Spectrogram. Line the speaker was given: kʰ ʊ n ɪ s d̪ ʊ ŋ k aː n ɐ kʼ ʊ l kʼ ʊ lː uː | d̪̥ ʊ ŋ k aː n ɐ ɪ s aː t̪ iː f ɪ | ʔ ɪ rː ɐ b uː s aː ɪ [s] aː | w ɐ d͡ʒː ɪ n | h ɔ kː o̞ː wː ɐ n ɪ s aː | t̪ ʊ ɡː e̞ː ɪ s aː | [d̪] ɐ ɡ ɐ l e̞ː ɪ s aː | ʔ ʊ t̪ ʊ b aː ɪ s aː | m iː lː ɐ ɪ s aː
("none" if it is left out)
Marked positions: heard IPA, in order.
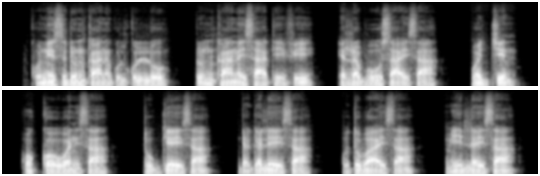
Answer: s, d̪

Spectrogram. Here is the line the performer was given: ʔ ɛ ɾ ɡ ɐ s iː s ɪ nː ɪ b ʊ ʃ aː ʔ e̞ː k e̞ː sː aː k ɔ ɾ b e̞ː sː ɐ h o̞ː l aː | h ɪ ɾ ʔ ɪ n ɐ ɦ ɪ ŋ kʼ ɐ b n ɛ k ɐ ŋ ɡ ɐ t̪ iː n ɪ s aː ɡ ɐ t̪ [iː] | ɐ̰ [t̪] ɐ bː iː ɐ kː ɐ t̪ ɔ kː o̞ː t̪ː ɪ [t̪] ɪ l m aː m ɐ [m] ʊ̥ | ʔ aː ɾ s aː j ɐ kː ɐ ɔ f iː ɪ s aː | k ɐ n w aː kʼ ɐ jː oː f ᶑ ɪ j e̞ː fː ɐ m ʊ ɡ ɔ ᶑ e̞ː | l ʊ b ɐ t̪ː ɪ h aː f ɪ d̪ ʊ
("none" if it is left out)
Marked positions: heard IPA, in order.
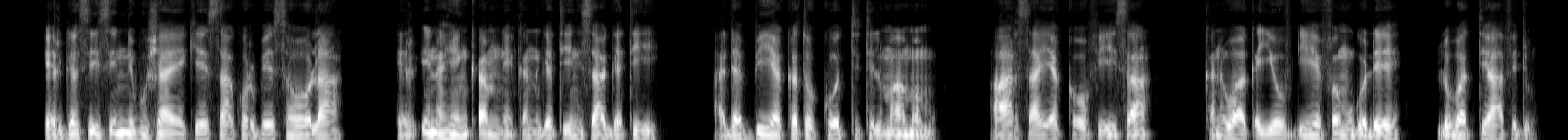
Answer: iː, d̪, t̪, m

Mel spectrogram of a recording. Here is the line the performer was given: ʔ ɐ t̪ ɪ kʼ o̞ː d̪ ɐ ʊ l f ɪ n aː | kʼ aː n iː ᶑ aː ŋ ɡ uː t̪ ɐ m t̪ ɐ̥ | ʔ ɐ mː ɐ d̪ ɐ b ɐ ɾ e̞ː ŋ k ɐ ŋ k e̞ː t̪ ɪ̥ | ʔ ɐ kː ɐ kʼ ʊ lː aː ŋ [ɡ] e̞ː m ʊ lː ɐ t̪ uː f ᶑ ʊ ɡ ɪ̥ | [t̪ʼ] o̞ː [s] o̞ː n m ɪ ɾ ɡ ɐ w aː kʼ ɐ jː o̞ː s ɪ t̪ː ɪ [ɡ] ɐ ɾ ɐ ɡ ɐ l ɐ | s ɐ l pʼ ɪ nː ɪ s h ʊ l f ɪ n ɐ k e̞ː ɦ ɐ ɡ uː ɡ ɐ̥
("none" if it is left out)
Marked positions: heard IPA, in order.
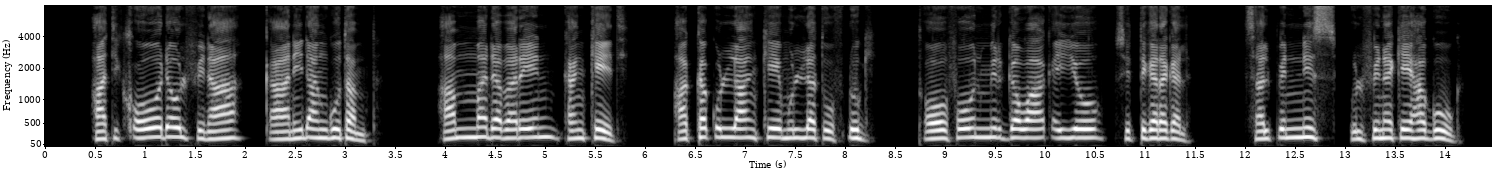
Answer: k, t̪ʼ, f, ɡ

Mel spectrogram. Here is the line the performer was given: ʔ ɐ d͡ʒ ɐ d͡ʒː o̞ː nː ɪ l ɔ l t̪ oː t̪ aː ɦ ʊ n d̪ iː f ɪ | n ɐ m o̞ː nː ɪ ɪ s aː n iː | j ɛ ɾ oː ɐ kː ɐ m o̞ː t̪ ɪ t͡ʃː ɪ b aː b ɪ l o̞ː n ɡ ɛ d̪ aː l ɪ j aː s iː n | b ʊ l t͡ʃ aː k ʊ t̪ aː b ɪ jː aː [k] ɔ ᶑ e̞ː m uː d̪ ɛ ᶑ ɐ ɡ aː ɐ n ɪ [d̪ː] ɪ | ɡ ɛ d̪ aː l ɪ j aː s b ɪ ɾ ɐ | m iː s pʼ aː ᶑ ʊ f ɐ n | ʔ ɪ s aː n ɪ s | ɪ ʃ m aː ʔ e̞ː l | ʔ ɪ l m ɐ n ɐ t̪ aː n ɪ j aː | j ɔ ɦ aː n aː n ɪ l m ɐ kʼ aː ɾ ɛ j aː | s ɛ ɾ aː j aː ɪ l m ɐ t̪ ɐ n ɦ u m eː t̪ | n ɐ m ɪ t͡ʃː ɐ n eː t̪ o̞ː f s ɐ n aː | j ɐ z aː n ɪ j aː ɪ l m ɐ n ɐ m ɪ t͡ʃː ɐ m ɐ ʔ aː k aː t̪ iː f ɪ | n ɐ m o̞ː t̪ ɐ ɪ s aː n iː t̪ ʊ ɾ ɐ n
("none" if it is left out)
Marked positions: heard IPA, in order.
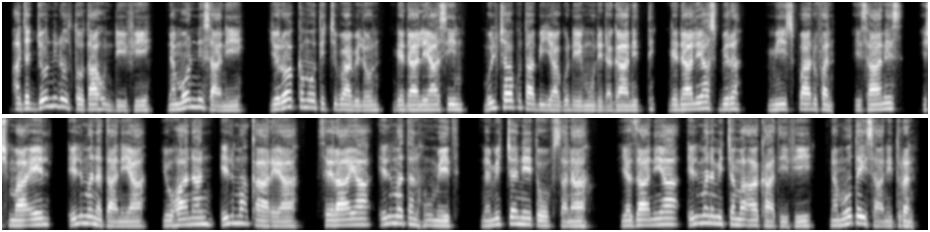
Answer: ɡ, t̪ː

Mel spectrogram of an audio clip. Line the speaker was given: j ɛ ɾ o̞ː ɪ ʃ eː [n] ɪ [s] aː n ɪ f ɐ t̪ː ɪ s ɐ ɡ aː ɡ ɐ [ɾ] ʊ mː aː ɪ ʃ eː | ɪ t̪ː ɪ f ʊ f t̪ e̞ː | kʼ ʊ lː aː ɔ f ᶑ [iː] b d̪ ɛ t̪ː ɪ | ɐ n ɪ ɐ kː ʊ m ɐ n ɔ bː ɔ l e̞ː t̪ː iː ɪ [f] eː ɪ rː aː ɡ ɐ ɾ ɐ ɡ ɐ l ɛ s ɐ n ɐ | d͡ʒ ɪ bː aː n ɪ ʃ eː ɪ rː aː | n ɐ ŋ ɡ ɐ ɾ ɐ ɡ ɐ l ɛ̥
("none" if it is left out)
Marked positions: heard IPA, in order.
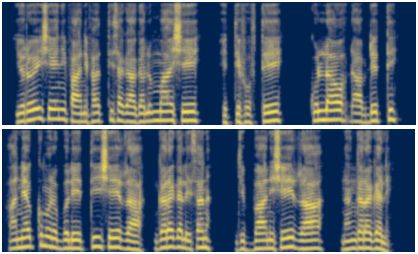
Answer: n, f, l, aː, ʃ

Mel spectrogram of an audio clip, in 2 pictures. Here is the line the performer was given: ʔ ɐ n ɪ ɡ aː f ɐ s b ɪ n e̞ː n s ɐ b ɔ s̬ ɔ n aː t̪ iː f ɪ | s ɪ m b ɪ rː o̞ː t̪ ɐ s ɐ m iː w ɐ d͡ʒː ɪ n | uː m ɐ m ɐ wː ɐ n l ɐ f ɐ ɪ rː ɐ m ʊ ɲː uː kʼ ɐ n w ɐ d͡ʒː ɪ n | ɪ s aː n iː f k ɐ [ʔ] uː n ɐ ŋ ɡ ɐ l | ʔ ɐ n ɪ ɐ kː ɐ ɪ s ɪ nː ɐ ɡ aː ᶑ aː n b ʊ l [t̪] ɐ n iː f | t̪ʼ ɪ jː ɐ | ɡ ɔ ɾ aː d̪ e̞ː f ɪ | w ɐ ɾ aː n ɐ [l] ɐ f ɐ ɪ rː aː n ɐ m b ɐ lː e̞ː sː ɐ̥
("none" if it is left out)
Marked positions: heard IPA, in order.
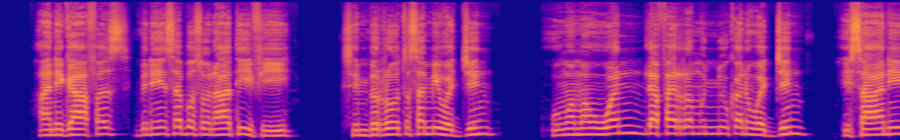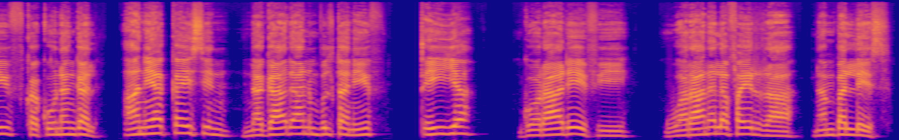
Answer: k, t̪, l

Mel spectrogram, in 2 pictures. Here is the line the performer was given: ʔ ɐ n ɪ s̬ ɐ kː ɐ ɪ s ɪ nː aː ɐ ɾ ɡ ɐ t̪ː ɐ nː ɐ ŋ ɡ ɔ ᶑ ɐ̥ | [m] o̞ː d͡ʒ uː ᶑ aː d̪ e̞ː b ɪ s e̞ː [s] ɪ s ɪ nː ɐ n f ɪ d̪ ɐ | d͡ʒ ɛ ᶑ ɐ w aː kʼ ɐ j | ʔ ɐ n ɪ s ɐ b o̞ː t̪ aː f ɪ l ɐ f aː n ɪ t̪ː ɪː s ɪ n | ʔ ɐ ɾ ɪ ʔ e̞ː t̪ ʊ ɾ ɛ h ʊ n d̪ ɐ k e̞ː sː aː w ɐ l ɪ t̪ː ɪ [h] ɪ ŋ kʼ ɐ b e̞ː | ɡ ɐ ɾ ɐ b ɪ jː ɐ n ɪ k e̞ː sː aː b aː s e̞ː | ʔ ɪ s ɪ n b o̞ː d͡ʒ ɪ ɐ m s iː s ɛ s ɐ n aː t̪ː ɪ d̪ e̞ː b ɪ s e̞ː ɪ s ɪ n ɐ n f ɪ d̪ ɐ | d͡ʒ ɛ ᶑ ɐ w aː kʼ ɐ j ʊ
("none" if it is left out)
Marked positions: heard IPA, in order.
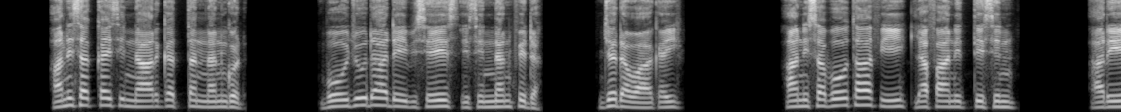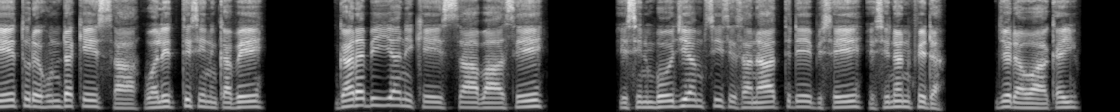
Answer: b, s, s

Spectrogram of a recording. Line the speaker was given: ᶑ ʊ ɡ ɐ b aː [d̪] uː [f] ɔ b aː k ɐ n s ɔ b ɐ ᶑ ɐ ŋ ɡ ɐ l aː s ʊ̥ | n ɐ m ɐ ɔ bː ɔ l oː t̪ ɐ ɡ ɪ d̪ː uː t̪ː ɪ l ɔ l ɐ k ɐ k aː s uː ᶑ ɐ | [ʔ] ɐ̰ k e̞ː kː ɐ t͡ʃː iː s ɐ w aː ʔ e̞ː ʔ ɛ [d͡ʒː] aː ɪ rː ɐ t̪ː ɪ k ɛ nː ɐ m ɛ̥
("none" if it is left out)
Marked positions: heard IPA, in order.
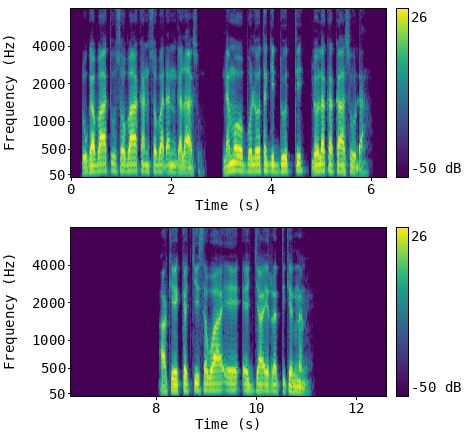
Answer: t̪, s, ʔ, d͡ʒː

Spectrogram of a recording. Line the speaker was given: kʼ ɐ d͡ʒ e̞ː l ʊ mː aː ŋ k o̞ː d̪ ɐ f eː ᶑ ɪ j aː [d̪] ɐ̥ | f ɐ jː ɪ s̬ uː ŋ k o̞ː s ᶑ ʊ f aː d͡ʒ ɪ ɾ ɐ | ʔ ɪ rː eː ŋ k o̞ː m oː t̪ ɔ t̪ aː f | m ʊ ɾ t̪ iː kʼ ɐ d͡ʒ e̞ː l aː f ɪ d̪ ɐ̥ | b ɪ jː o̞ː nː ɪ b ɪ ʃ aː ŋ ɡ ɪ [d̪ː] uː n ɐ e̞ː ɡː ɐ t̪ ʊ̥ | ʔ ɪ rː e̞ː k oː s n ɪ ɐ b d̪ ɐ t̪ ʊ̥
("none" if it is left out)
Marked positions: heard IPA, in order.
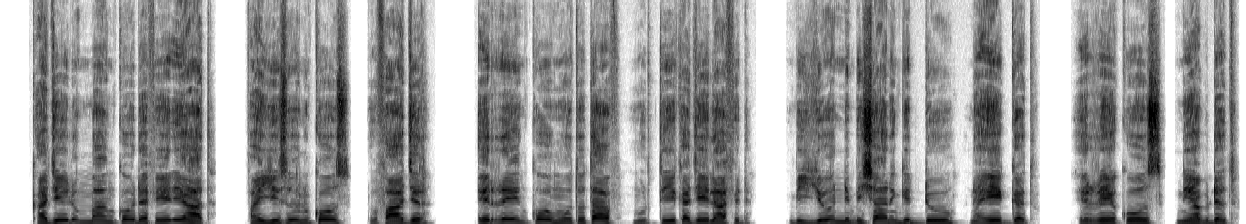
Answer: t̪, d̪ː

